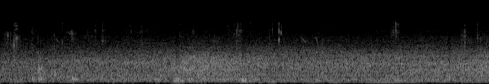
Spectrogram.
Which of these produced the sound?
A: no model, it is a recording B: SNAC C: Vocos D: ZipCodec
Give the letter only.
A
